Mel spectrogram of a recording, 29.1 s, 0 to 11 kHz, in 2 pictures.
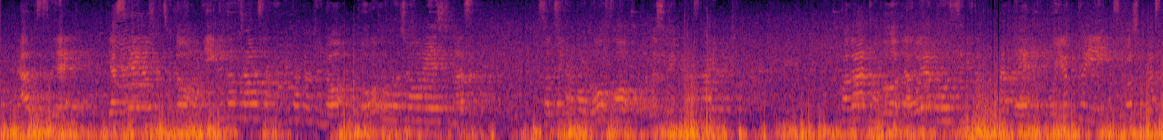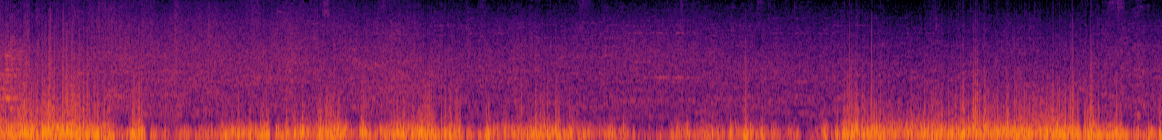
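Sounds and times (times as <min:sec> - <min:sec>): wind buffeting microphone: 0:00.0 - 0:29.0
water splashing and churning: 0:04.2 - 0:26.7.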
